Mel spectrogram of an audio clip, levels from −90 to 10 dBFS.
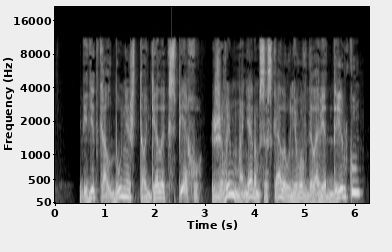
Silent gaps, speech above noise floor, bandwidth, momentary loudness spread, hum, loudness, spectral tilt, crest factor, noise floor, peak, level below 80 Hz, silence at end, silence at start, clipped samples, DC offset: none; 22 dB; 11.5 kHz; 5 LU; none; -14 LUFS; -5 dB/octave; 14 dB; -35 dBFS; 0 dBFS; -28 dBFS; 0.15 s; 0.5 s; under 0.1%; under 0.1%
